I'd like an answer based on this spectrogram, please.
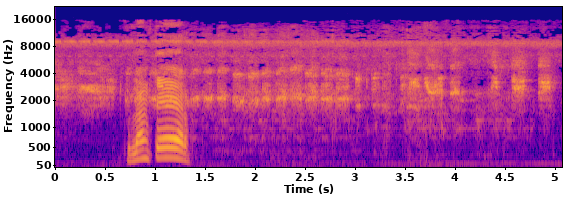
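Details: Tiger, a cat hunting rats in a rice field, gives two quick arched meow-like calls in succession, then falls silent while a steady chorus of insects and frogs pulses in the background.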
